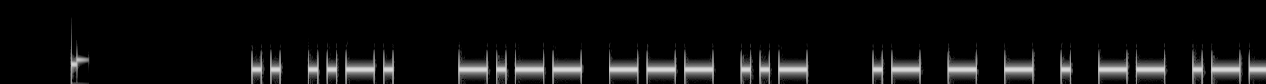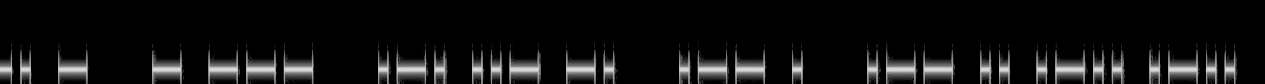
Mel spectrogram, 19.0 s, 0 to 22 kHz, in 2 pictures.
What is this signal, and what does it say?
Morse code, heard as a keyed tone, about 17 wpm, 700 Hz. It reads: IF YOU ATTEMPT TO RUN WE WILL
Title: Sentences from Top 1200 Words 17wpm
